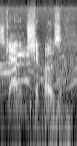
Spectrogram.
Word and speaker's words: Gavin Shippos: all have been, from Gavin Shippos. Is that how you say it, Josh? That is correct. That's exactly how you say it is. Gavin Shippos scoring all 3 goals for the Big Blue.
